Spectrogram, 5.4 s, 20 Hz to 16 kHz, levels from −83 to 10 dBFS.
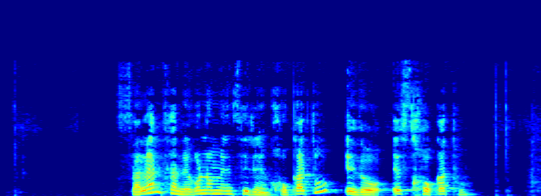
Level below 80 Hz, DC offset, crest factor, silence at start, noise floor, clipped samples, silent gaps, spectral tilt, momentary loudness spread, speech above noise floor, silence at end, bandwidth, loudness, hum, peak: -70 dBFS; under 0.1%; 20 dB; 1.25 s; -74 dBFS; under 0.1%; none; -4.5 dB/octave; 7 LU; 51 dB; 0.75 s; 11.5 kHz; -23 LUFS; none; -6 dBFS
